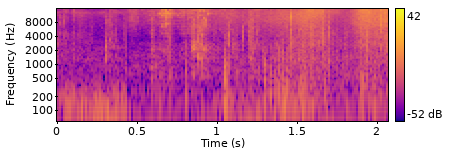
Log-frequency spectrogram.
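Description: Keys jingle in a lock.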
